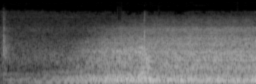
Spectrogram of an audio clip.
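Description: A low, even rush swells up over a couple of seconds and then holds steady as the furnace blower spins up and runs normally.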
